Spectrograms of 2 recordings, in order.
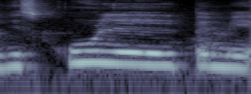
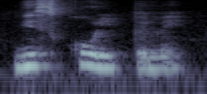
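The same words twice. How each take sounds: First: Discúlpeme with the L held long; discúlpeme stretched on "cul" as a what-not-to-do; exaggerated, marked L. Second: Said in the usual way. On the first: Shown as a demonstration. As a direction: overdo the L in the middle of discúlpeme. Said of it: "eu faço sempre assim, é, é marcado". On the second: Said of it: "a gente fala normal mesmo".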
